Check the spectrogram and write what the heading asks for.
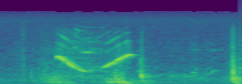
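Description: Slide-whistle sound effect: one pitch swooping down and then back up, lasting about a second, as a comic exit cue.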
